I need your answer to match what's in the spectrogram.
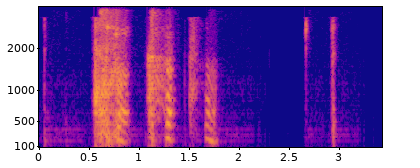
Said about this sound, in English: Hold on, I need to cough.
